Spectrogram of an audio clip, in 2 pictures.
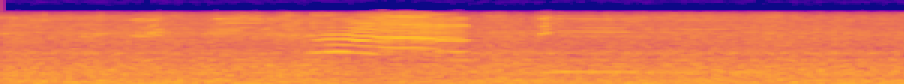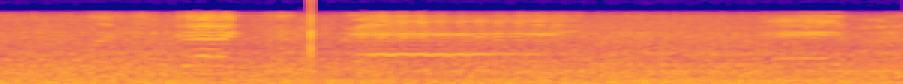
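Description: A young girl singing in high, wavering, drawn-out notes over the steady road and engine noise inside a moving car. There is a single sharp click about four seconds in.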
